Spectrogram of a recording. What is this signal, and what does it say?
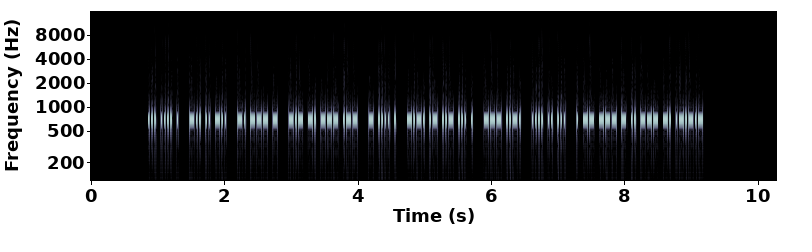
Morse code, heard as a keyed tone, about 50 wpm, 700 Hz. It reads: SHE DID NOT KNOW THE CAUSE OF HIS EMOTION.
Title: Sentences from Top 1600 Words 50wpm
